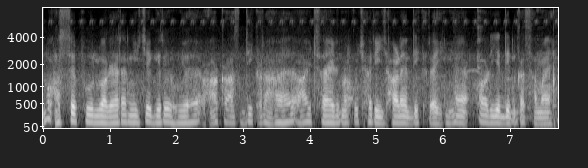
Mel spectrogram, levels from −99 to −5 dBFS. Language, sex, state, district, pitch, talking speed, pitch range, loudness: Hindi, male, Jharkhand, Jamtara, 120 Hz, 210 wpm, 115-130 Hz, -29 LUFS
